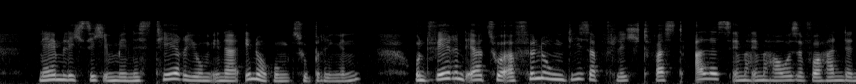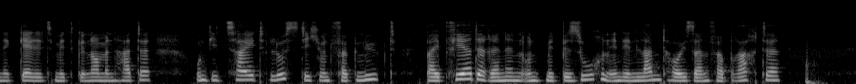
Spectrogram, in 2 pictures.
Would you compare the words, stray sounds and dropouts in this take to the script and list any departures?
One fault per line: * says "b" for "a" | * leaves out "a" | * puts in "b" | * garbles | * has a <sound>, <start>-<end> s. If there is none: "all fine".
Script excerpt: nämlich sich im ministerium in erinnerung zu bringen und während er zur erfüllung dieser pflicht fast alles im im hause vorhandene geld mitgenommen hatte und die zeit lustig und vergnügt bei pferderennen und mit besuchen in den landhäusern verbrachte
* has a thud, 16.6-16.9 s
